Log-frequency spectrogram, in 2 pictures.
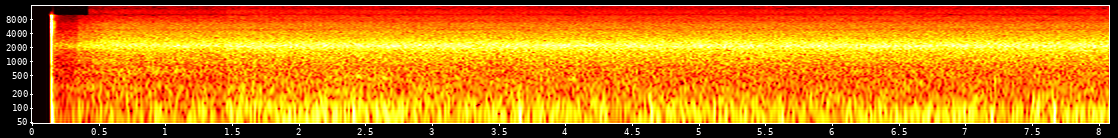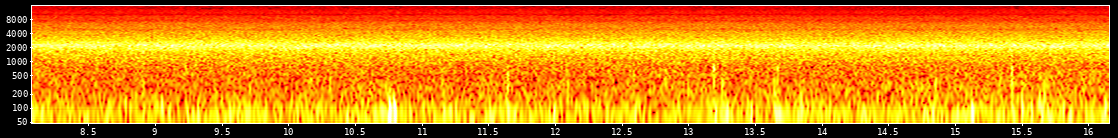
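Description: Steady hiss of background noise, with a sharp click at the very start and two faint knocks later on.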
